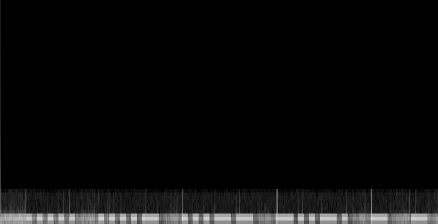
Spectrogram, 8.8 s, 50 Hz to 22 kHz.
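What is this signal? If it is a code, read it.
Morse code, heard as a keyed tone, about 11 wpm, spaced as for 10 wpm, 750 Hz. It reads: 543/TT
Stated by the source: Morse signal received on 5463.0 kHz via a WebSDR receiver, catalogued as numbers station M03.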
